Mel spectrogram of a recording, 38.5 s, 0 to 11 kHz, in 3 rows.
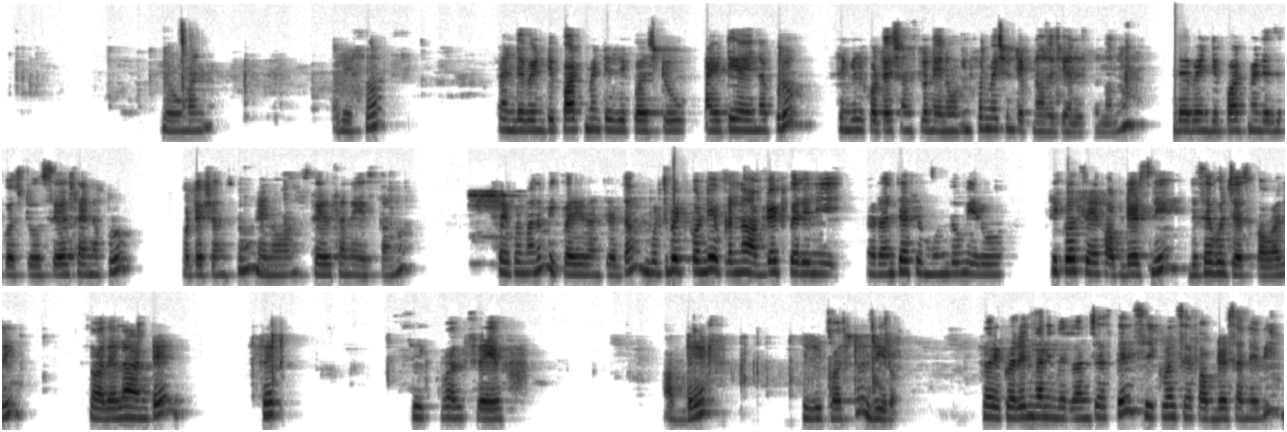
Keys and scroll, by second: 0.3-4.7 typing, 7.7 BackSpace, 8.2 ', 8.9 Left, 9.4-12.1 typing, 13.5 BackSpace, 13.7 ', 14.5 Left, 15.2-16.7 typing, 25.6-27.0 typing, 28.2-35.2 typing.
